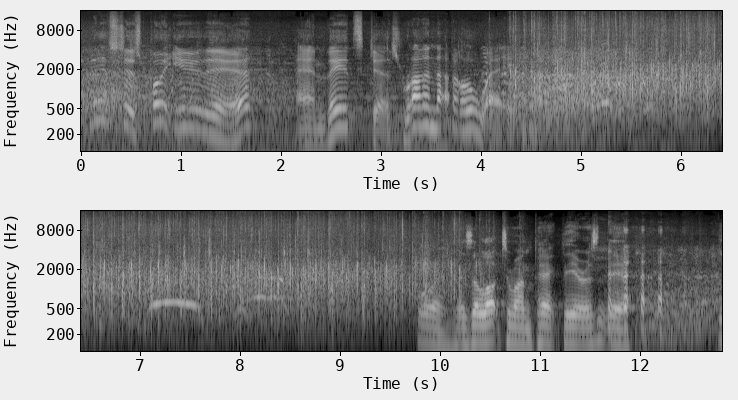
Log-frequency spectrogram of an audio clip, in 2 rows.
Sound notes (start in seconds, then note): 4.2 applause; 11.6 chuckles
